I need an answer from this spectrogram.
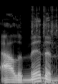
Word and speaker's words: aluminum: And then the Brits started calling it aluminium. And because Americans are always wrong, people assume that aluminum is wrong. But aluminum is actually technically, scientifically, the correct way of pronouncing it, if I'm not mistaken.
